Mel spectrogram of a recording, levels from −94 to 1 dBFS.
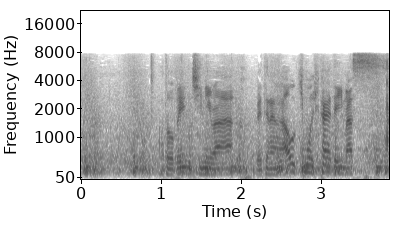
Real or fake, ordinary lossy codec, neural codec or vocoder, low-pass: real; none; none; none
